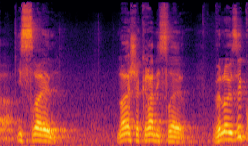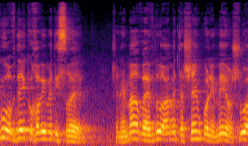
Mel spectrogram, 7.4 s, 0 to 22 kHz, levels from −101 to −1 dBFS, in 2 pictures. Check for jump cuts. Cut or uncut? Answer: uncut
